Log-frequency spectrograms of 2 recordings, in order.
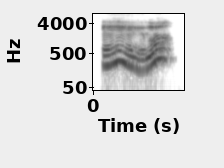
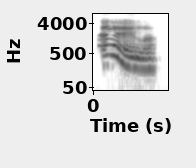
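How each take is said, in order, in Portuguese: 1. A voz sobe no final, como uma pergunta. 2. A voz vai sumindo no fim, como se ficasse inacabada. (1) "Estou fazendo uma pergunta" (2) "Dando a entender que teria mais"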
